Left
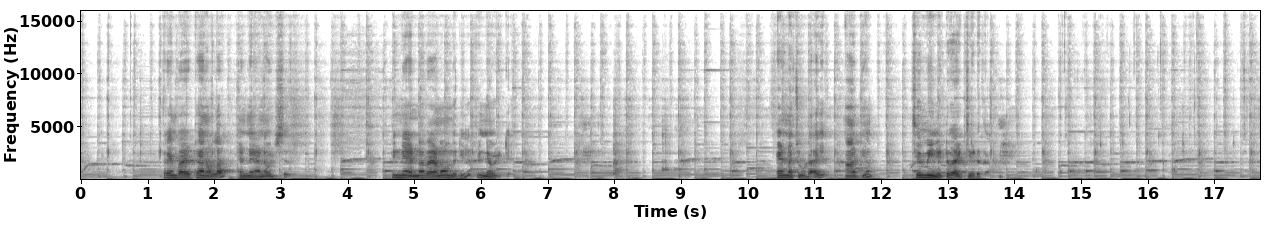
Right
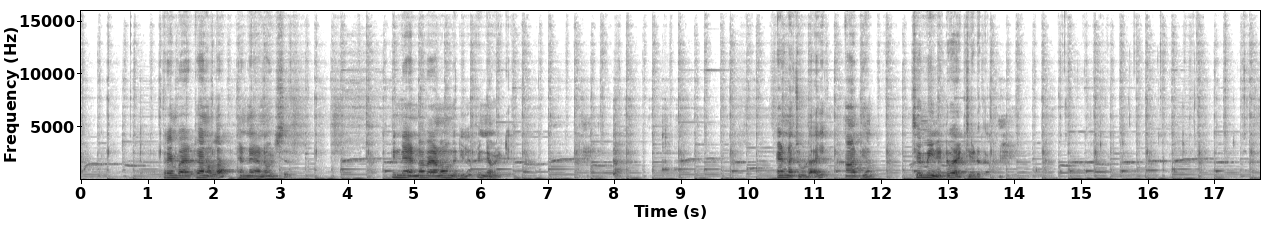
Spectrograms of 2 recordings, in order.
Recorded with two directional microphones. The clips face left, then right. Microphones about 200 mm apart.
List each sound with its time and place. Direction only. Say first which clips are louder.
1.2 s speech: left 5 dB; 50° left (ahead or behind)
4.6 s speech: left 5 dB; 45° left (ahead or behind)
6.6 s music: left 1 dB; centre (ahead or behind)
10.4 s speech: left 5 dB; 50° left (ahead or behind)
